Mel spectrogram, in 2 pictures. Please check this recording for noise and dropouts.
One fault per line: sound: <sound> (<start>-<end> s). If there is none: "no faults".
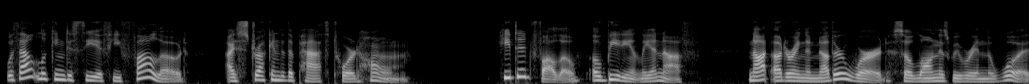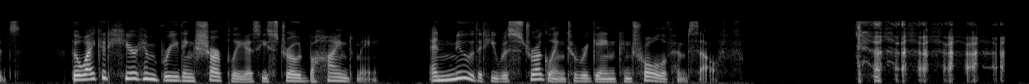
sound: laugh (18.8-20.4 s)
